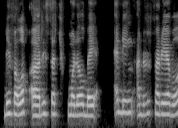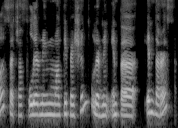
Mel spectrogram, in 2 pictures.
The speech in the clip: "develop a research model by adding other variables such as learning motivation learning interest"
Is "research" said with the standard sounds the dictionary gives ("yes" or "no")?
yes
